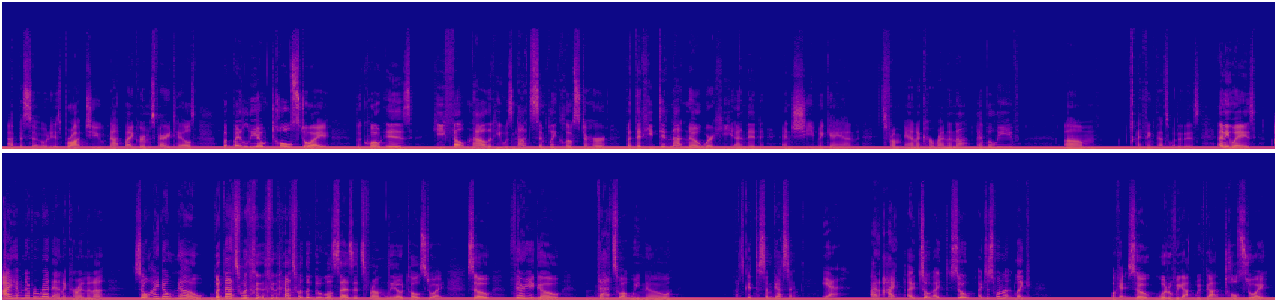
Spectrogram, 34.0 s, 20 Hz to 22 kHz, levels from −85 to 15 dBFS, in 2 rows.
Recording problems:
electrical hum; loud; throughout; 50 Hz, 6 dB below the speech

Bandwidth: 18 kHz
